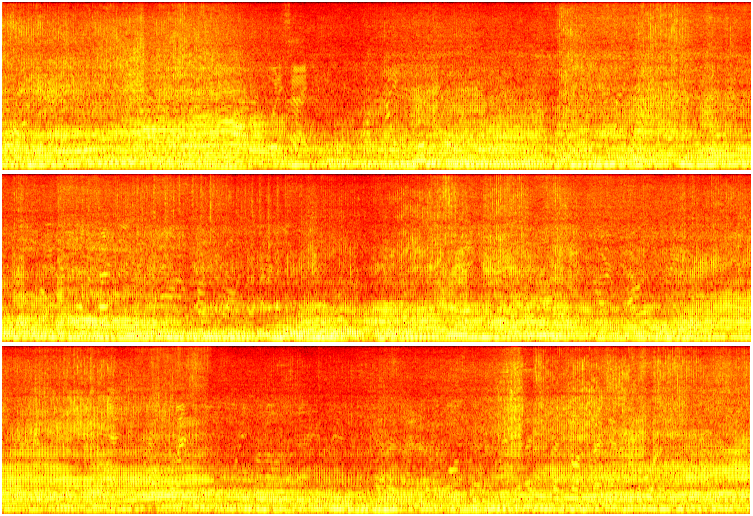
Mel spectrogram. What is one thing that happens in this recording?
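Small dirt bike engines buzz and rev up and down nearby.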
